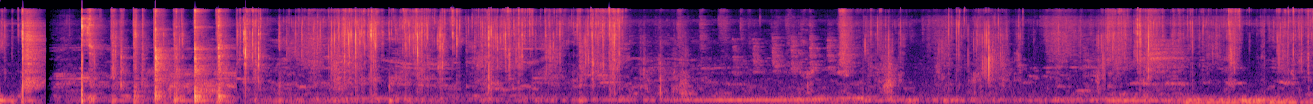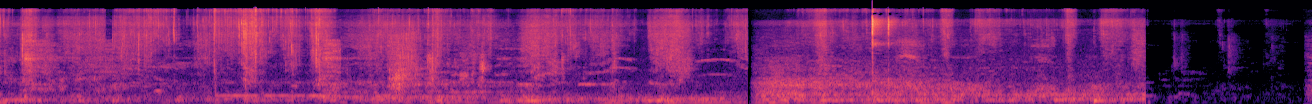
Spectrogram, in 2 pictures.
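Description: Wire potato masher striking a steel wok in rapid taps for the first few seconds as boiled potatoes are mashed, then hands squeezing and kneading soft potato dough in the wok.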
